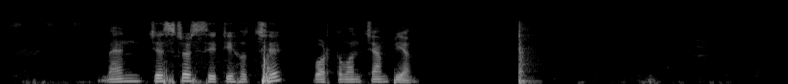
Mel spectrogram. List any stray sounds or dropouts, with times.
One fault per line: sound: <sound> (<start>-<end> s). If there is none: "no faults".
sound: thud (5.2-5.4 s)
